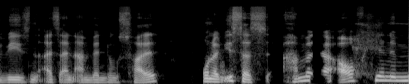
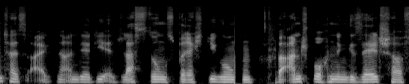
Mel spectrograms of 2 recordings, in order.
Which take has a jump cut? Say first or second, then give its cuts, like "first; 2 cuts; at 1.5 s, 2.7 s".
second; 1 cut; at 2.8 s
